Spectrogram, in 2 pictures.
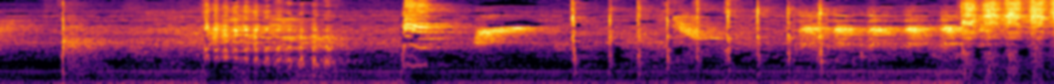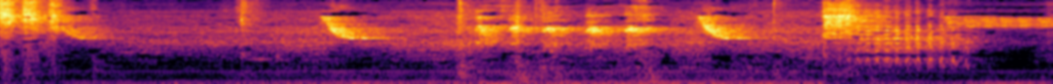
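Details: Greater green leafbird song used as a training recording, heard as bright whistled phrases and sharp chirps at high pitch, with rapid rattling trills and pauses between bursts, over a steady low electrical hum.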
